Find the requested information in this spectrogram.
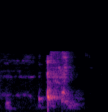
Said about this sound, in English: Y'all excuse that cough still getting me sometimes.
